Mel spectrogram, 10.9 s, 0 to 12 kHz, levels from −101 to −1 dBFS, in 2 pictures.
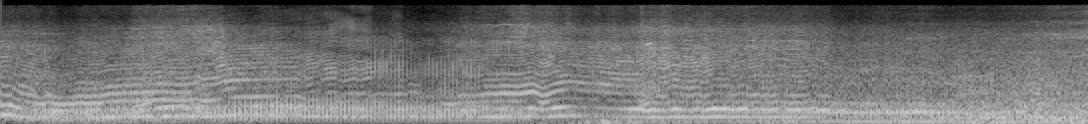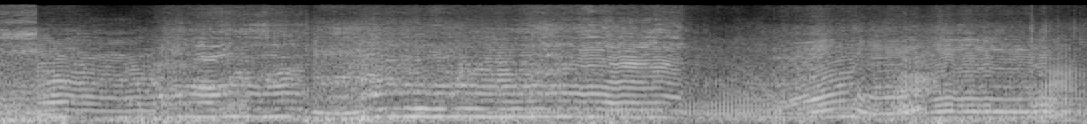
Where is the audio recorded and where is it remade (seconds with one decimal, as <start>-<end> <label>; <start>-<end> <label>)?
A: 0.0-5.7 recorded; 5.7-8.3 remade; 8.3-10.9 recorded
